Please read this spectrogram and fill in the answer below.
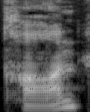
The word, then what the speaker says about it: Cannes: Uh, it did win the Palme d'Or at Cannes or okay. Cannes, Cannes, however you pronounce it. I believe it's technically pronounced Con uh, Film Festival in France.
